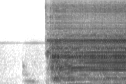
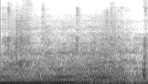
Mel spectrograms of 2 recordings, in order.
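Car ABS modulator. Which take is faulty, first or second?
first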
